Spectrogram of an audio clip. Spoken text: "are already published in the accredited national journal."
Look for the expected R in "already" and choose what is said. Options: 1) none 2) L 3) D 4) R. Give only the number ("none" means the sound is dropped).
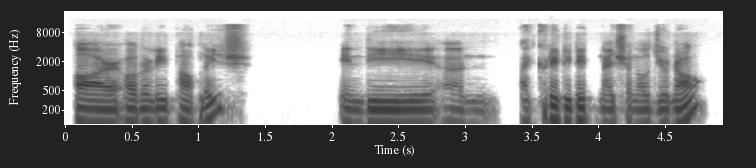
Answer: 2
